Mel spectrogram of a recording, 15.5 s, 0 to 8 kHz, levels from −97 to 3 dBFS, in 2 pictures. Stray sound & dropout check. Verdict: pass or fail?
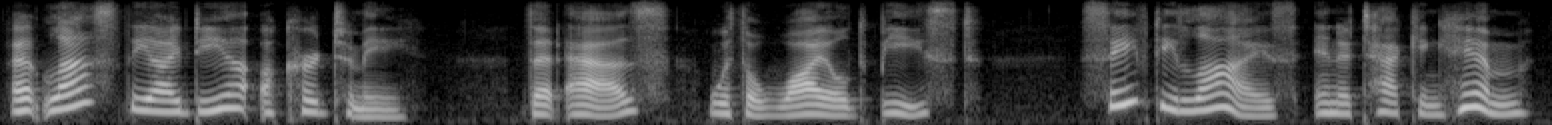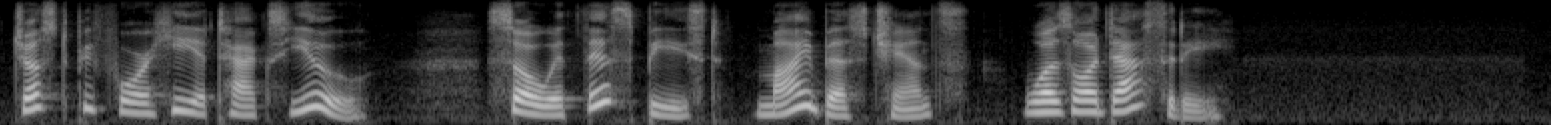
pass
